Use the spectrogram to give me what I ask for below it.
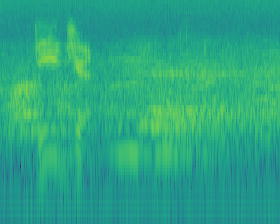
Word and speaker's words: Guillen: Now, this youngster wants his name pronounced Guillen. Ozzie Guillen. It's spelled G-U-I-L-L-E-N, but for some reason he wants it pronounced Guillen.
